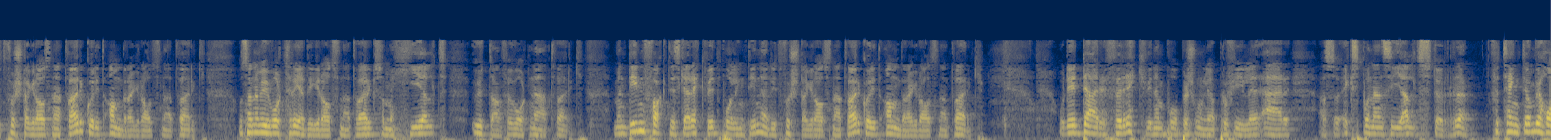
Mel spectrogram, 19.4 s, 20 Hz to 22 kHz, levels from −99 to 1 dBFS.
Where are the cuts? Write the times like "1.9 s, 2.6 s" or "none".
13.0 s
